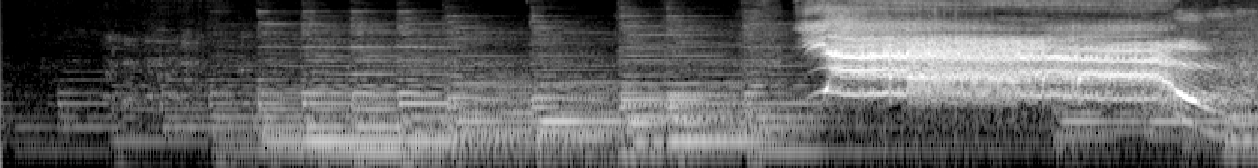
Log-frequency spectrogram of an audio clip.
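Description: Keyboard playing slow, soft lullaby chords; about five seconds in, a loud heavy-metal-style scream breaks in over it, held for over two seconds before its pitch drops away near the end.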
